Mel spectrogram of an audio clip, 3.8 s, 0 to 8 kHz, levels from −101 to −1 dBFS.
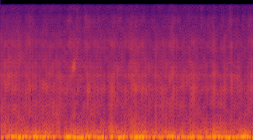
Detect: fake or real fake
